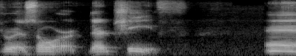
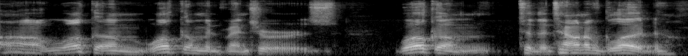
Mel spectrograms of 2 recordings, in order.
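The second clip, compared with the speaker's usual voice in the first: put-on welcoming elderly man voice; 4 dB quieter than usual. Storyteller voicing the town's mayor addressing the adventurers: Mayor Everhart character voice. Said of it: "It's just an old fat guy".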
